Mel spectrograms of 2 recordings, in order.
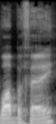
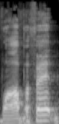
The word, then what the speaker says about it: Wobbuffet: It's not pronounced Wobbuffet. Are you sure? I'm pretty sure it's pronounced Wobbuffet because it's like the word buffet, like you get hit kind of thing.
